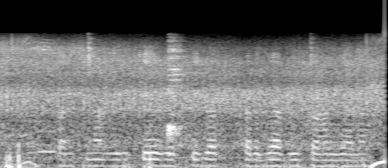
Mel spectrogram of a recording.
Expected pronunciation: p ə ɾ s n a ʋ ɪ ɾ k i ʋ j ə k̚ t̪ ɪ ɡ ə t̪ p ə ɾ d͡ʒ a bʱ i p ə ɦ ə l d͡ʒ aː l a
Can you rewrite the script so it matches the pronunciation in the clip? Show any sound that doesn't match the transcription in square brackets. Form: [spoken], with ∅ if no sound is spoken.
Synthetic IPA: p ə ɾ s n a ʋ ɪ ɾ k [e] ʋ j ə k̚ t̪ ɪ ɡ ə t̪ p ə ɾ d͡ʒ a bʱ i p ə ɦ ə l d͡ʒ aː l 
